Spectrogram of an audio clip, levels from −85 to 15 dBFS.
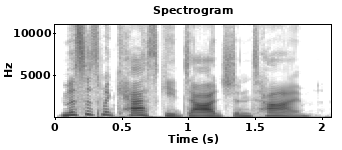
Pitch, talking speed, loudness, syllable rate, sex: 210 Hz, 145 wpm, -20 LUFS, 4.7 syllables/s, female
